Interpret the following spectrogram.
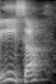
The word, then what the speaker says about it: Giza: Y cerca de ella se construyen las grandes pirámides de Giza, así se pronuncia, que pueden ver en la página anterior.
